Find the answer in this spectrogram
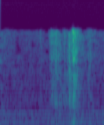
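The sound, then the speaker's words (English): Faint mechanical clicks as record is pressed on tape recorders, two brief clunks a fraction of a second apart over a low hiss. “I'm going to hit record on these tape recorders here.”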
